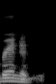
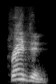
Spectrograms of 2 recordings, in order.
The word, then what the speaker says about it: Brendan: Just make sure you get the Bren.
